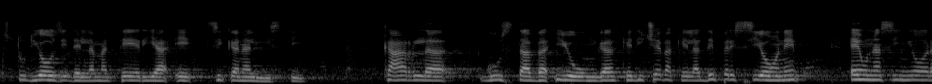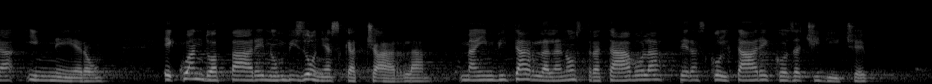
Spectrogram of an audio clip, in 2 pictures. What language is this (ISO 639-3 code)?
ita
